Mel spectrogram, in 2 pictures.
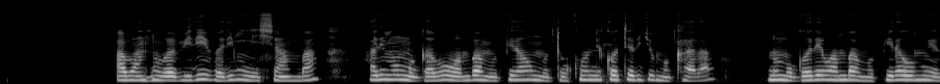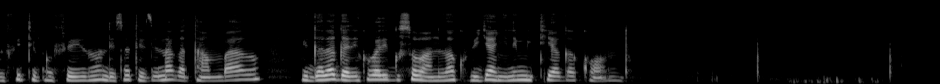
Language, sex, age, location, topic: Kinyarwanda, female, 18-24, Kigali, health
